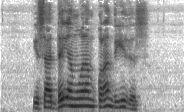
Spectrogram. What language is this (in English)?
Kabyle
